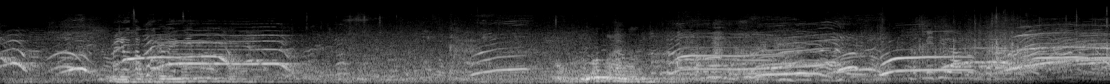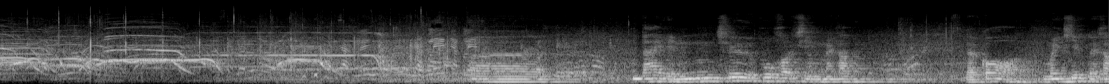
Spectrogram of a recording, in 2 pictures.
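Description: A young man speaks through a microphone over loudspeakers in a large hall.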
